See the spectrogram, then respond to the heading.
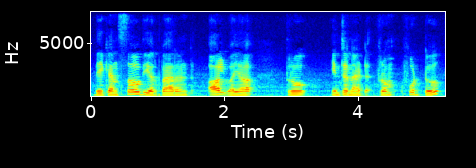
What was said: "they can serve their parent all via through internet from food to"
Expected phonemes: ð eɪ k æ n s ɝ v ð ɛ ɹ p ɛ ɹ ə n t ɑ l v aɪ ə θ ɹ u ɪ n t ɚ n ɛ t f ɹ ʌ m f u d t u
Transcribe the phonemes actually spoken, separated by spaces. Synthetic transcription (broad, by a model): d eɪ k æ n s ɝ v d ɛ ɹ p ɛ ɹ ə n t ɑ l v aɪ ə t ɹ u ɪ n t ɚ n ɛ t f ɹ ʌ m f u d t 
